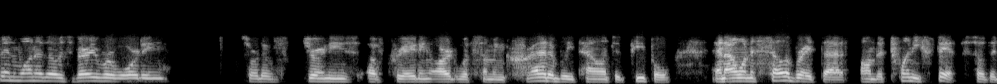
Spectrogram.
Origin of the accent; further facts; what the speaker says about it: South Africa; I'm originally from South Africa.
